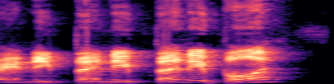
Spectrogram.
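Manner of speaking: booming, very loud cartoon cat voice. Speaker showing the one cartoon voice he can do: Top Cat voice. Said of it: "So Top Cat would go".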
